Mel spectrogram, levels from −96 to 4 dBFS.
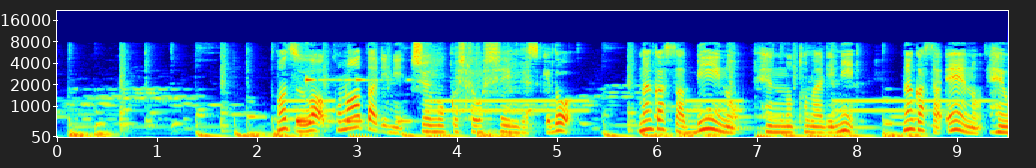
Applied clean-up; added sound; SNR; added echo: classical method log-MMSE.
